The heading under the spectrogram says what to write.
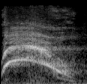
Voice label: "wow" fake; ooh ahh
